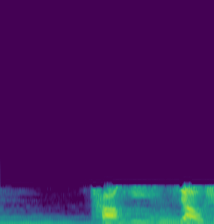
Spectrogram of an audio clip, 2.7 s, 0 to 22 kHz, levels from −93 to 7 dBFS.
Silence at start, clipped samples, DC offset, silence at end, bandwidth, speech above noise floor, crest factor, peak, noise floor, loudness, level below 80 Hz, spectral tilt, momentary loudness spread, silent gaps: 1.15 s; 0.2%; under 0.1%; 0 s; 4 kHz; 30 dB; 16 dB; 0 dBFS; -44 dBFS; -12 LUFS; -58 dBFS; -6.5 dB/octave; 17 LU; none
